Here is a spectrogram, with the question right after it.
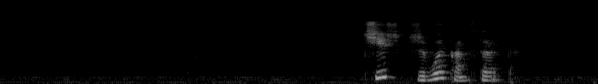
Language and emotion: Russian, neutral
